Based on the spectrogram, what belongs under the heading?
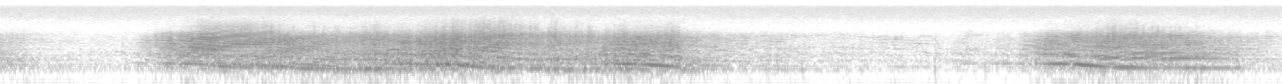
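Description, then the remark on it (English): A race car engine revs hard in two long, roaring bursts during a pit stop, as Lou Moore changes the tires and driver Holland stays in his seat, settling to a lower idling rumble in between before climbing again. “Only four crew members, including the driver, are allowed to work on the car.”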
